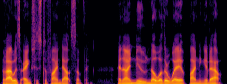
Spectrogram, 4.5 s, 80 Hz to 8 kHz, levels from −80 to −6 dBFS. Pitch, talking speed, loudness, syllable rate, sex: 95 Hz, 240 wpm, -20 LUFS, 6.1 syllables/s, male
